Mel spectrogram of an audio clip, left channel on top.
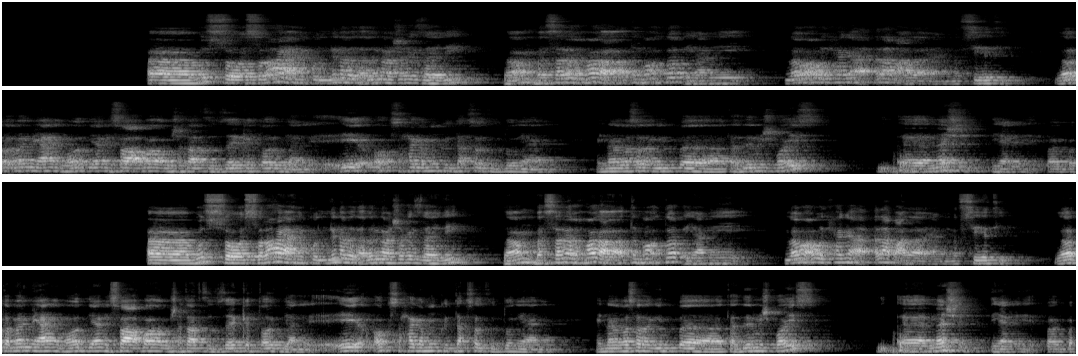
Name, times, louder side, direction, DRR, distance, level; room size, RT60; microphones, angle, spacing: voice 1, 1.4-4.6 5.0-7.4 7.8-10.1 10.5-16.3 16.7-18.8 19.5-21.4, right 4 dB, 75° right, 4 dB, 0.3 m, -22 dB
2.6 x 2.1 x 2.6 m, 0.87 s
head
